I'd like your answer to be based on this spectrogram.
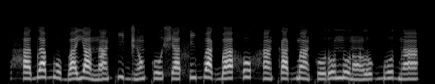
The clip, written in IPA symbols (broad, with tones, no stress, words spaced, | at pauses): ha˧da˦ bo˦˨ba˨˦ja˦˨nã˨˦ ki˦˨d͡ʒɔ̃˨˦ ko˧ʃa˧si˦ ba˦˨ɡ͡ba˧ho˦ hã˦ka˦ ɡ͡bã˦˨ko˧ ɾo˦no˦˨ɾɔ̃˨lo˨˦ ɡ͡bo˦ dã˦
